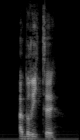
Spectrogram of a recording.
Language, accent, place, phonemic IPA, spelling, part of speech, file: French, France, Lyon, /a.bʁi.tɛ/, abritaient, verb, LL-Q150 (fra)-abritaient.wav
- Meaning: third-person plural imperfect indicative of abriter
